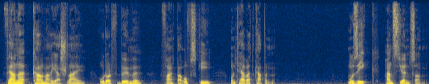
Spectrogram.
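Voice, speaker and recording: A male announcer reads the credits for an old broadcast in a measured, solemn way. His voice is very deep and unhurried, yet it rises and falls in a lively way. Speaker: radio announcer.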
